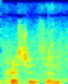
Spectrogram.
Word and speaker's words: Christensen: So I'm going to introduce, behind Ethan is Christensen. That's how you pronounce it, right?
